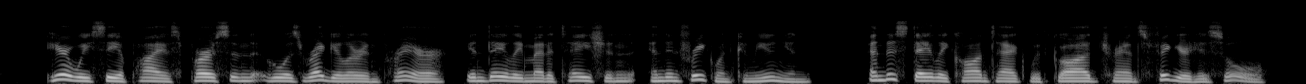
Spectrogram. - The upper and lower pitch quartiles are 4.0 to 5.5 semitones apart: No, average, 3.6 semitones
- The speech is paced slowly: Yes, slow, 125 wpm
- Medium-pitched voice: Yes, medium, 155 Hz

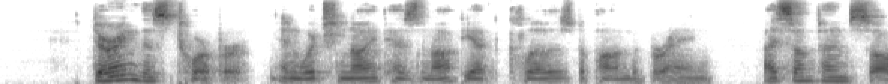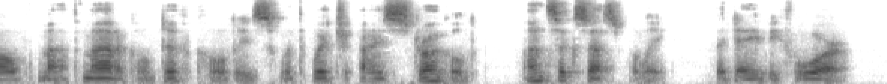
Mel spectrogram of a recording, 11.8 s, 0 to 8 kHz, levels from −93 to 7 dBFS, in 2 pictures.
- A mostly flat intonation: No, average, 3.3 semitones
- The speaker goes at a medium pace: No, slow, 130 wpm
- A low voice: Yes, low, 110 Hz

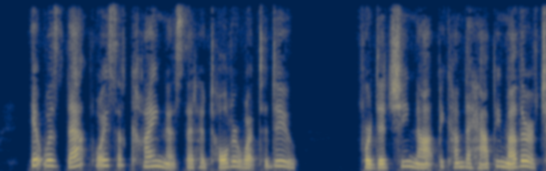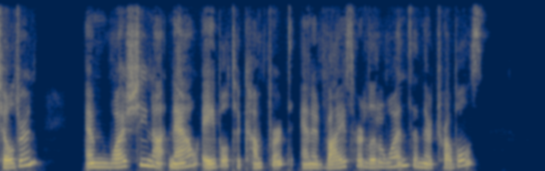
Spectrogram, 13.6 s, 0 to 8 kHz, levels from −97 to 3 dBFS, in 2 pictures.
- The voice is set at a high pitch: Yes, high, 195 Hz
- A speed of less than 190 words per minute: Yes, average, 170 wpm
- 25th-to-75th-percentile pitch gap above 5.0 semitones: Yes, wide, 5.5 semitones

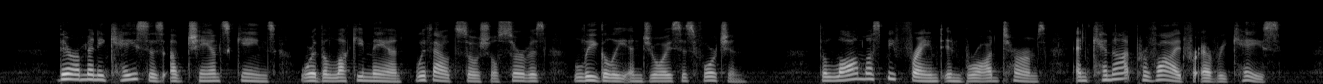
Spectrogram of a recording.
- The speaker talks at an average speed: Yes, average, 145 wpm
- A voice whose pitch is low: No, medium, 165 Hz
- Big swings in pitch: No, average, 4.2 semitones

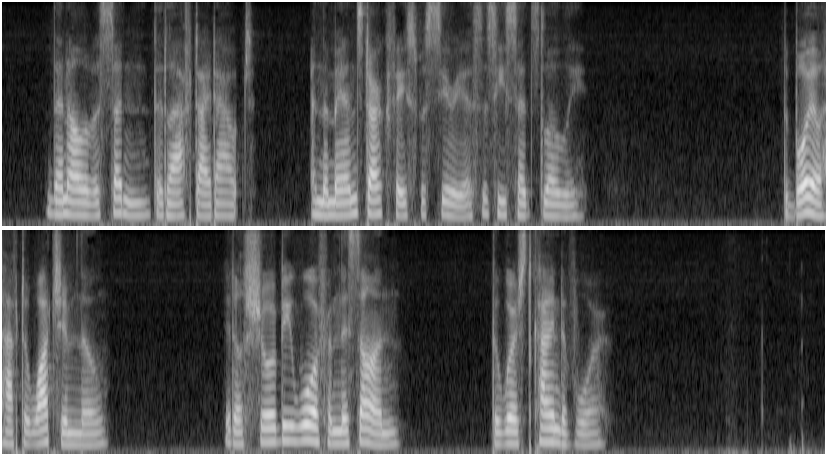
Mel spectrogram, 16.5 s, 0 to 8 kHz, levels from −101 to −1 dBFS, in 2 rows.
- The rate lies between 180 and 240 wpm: No, average, 140 wpm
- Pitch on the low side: No, medium, 165 Hz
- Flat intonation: Yes, narrow, 2.3 semitones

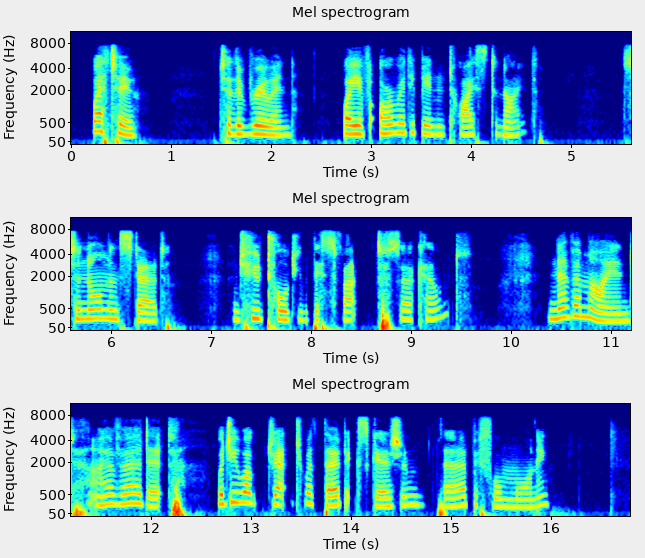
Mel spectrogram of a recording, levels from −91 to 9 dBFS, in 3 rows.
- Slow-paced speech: No, average, 145 wpm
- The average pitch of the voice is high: Yes, high, 225 Hz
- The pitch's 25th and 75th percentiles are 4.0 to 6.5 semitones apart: No, average, 3.5 semitones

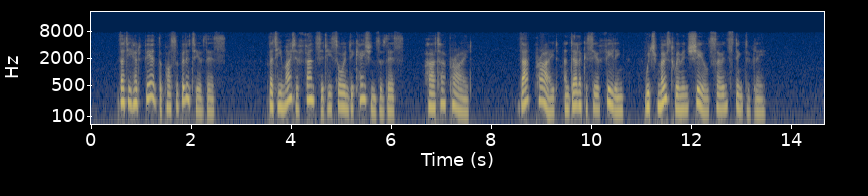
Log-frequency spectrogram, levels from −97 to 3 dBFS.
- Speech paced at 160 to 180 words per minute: No, slow, 135 wpm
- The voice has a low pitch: No, medium, 160 Hz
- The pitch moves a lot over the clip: Yes, wide, 6.3 semitones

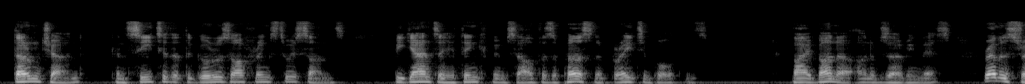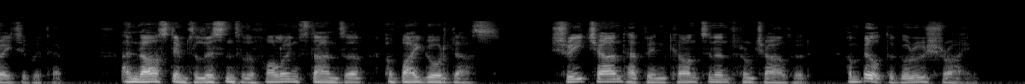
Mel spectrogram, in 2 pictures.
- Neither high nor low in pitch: No, low, 100 Hz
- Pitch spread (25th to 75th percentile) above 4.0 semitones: Yes, average, 5.1 semitones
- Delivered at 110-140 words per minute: No, average, 160 wpm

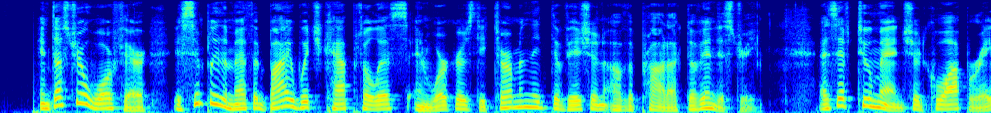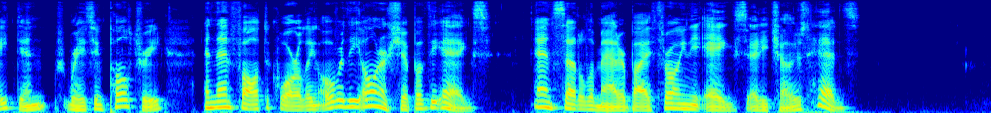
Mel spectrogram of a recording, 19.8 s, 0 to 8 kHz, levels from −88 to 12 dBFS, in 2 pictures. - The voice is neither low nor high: No, low, 120 Hz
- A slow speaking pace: No, average, 155 wpm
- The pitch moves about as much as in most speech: No, wide, 8.0 semitones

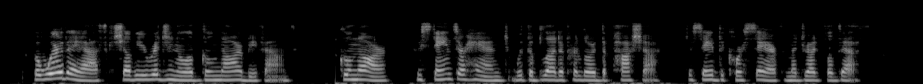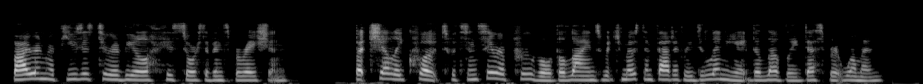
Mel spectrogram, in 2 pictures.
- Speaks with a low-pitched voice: No, high, 200 Hz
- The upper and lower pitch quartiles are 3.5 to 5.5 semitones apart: No, average, 2.9 semitones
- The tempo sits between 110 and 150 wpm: No, average, 185 wpm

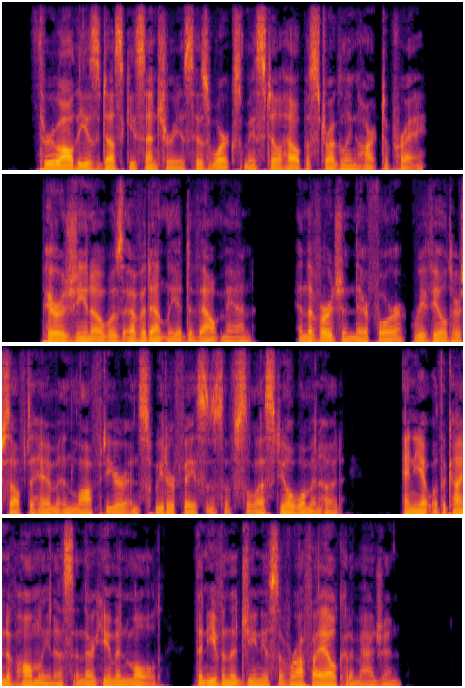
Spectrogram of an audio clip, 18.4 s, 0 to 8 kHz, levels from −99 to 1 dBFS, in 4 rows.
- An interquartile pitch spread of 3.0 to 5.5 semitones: No, narrow, 2.4 semitones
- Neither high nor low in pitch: No, low, 105 Hz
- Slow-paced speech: No, average, 180 wpm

